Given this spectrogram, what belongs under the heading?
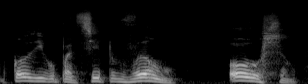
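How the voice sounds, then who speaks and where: A man's somewhat breathy voice with a dark, mellow tone at a fairly slow pace, on a very clean recording with a silent background. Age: 90s. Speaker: real estate industry veteran. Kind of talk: interview.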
